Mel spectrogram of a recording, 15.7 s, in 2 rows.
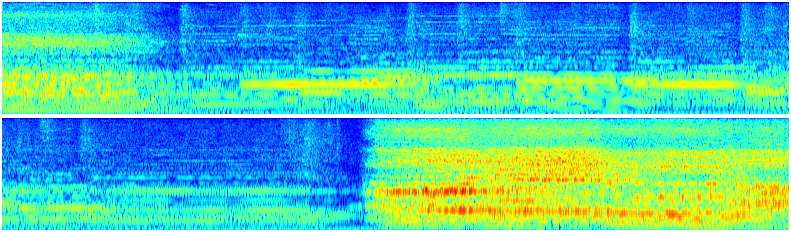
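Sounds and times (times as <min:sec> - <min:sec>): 
vocal ensemble singing an alleluia: 0:00.0 - 0:02.0, 0:11.4 - 0:15.7.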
